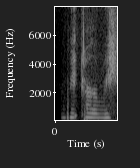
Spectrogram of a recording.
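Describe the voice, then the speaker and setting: A woman muttering casual, half-whispered commentary while playing a game, cursing at herself. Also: no echo. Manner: muttering, half-whispered, swearing, self-annoyed. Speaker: gamer streaming a playthrough. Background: loud game music.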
